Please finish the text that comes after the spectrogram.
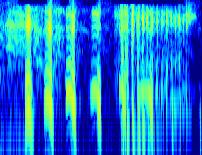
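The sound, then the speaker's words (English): A person vocally imitates a soft, purring snore: several short breathy grunts, then a longer fluttering rattle, like a kitten's purr. “A kitten purr, a snore that sounds like a kitten purr sounds like this.”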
